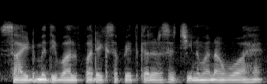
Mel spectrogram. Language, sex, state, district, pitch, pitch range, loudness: Hindi, male, Uttar Pradesh, Shamli, 105 Hz, 100-105 Hz, -16 LUFS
